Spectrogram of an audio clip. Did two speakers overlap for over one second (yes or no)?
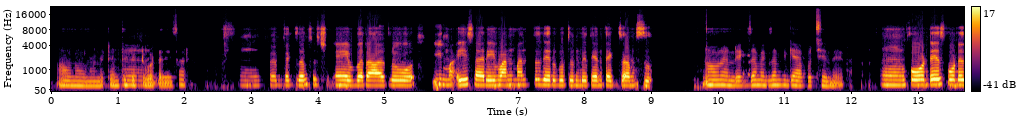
no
